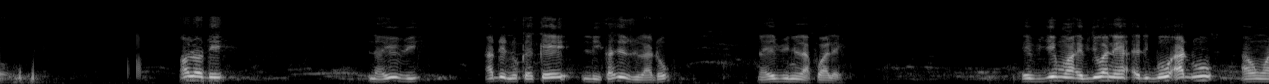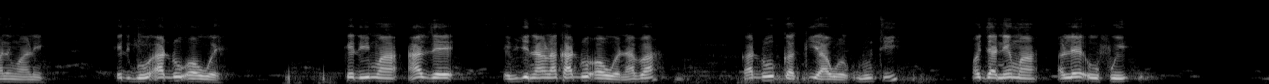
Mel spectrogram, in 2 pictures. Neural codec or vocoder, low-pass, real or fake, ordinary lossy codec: none; 9.9 kHz; real; Opus, 16 kbps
